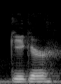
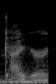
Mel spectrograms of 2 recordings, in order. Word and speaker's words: Giger: you heard of HR Giger Giger I've heard gger I think it I guess it could be pronounced either way HR gger HR Giger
